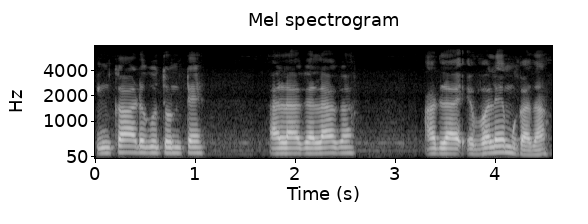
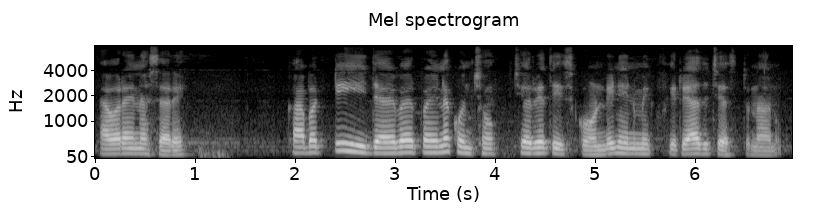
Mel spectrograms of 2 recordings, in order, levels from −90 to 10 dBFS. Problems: background sounds at intervals, background conversations at intervals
